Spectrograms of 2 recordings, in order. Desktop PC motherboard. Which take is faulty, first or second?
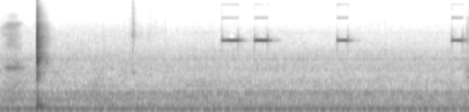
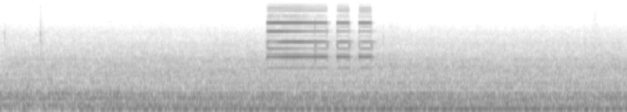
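second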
